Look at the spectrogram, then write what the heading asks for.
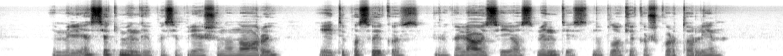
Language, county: Lithuanian, Klaipėda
